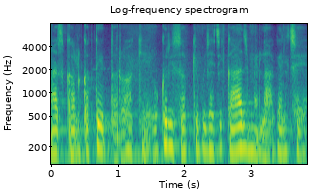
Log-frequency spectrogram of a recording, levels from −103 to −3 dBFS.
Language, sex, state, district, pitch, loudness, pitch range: Maithili, female, Bihar, Begusarai, 170 Hz, -19 LUFS, 165-185 Hz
